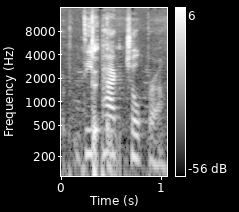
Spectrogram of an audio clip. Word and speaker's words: Deepak Chopra: and then the seven spiritual laws is dead deepak chopra that that's how you pronounce it there you go defective yeah read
